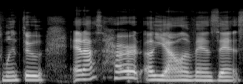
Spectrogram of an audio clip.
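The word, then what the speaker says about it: Iyanla Vanzant: And I heard a Yala Vanzant say grief is such a powerful teacher. How you say her name? Ayana Vanzant.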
